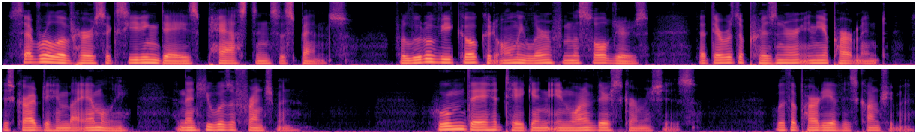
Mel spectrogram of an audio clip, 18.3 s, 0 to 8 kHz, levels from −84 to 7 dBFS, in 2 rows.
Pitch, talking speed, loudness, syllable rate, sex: 115 Hz, 165 wpm, -20 LUFS, 5.4 syllables/s, male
